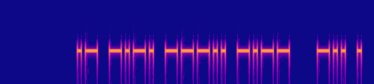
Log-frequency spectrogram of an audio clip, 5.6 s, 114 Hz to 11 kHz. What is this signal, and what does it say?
Morse code, heard as a keyed tone, about 20 wpm, 700 Hz. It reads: AC8Y DE
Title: USA Callsign DE Callsign - 4 Characters - 20wpm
